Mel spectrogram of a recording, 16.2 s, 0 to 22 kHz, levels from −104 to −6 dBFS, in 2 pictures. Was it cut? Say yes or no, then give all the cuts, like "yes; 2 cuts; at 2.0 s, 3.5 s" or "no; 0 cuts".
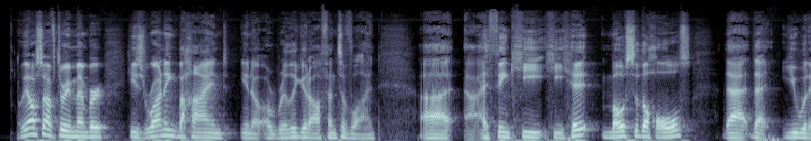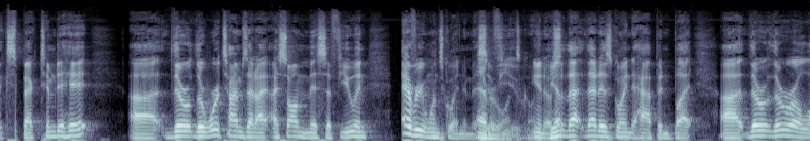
no; 0 cuts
